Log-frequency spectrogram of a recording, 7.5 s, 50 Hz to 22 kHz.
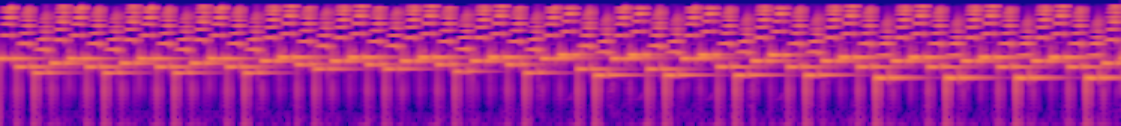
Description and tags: MIDI/OSC lines generated with Pure-Data and then rendered it in Muse-sequencer using Deicsonze and ZynAddSubFX synths.
electro, synth, bpm-128, music, 4, techno, elektro, loop, modern, new, ambient, electronika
